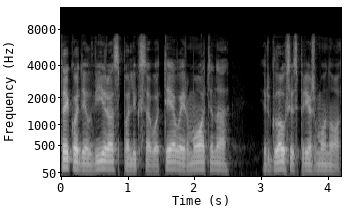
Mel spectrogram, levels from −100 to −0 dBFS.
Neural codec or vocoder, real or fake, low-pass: none; real; 7.2 kHz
